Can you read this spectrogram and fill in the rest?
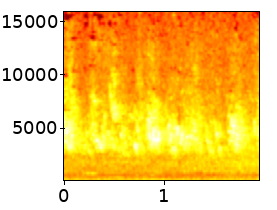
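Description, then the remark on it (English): A flock of roosting birds chirps and twitters continuously outside a building in Tokyo as it is almost dark, a soft, dense chorus layered over a low, steady outdoor rumble, with no one speaking. “The birds have come to roost, you can probably hear them.”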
